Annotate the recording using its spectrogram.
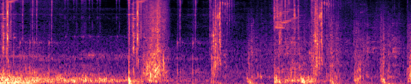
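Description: Short electronic clicks and chimes sound as items are picked up.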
